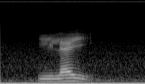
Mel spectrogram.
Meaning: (noun) 1. leaf 2. betel leaf 3. plantain tree leaf; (verb) to become green
- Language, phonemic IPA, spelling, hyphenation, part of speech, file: Tamil, /ɪlɐɪ̯/, இலை, இ‧லை, noun / verb, Ta-இலை.ogg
